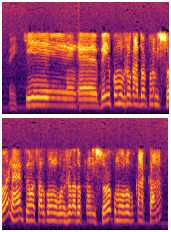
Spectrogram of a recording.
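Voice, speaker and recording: A man is talking. His pace is moderate. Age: 40s. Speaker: caller, football fan. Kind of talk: call-in.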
